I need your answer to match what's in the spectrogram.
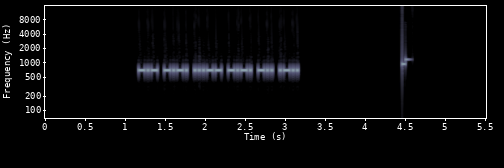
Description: Morse code, heard as a keyed tone, about 43 wpm, 700 Hz. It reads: KC3CDL
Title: USA Call Signs - 3x Character Spacing - 45wpm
